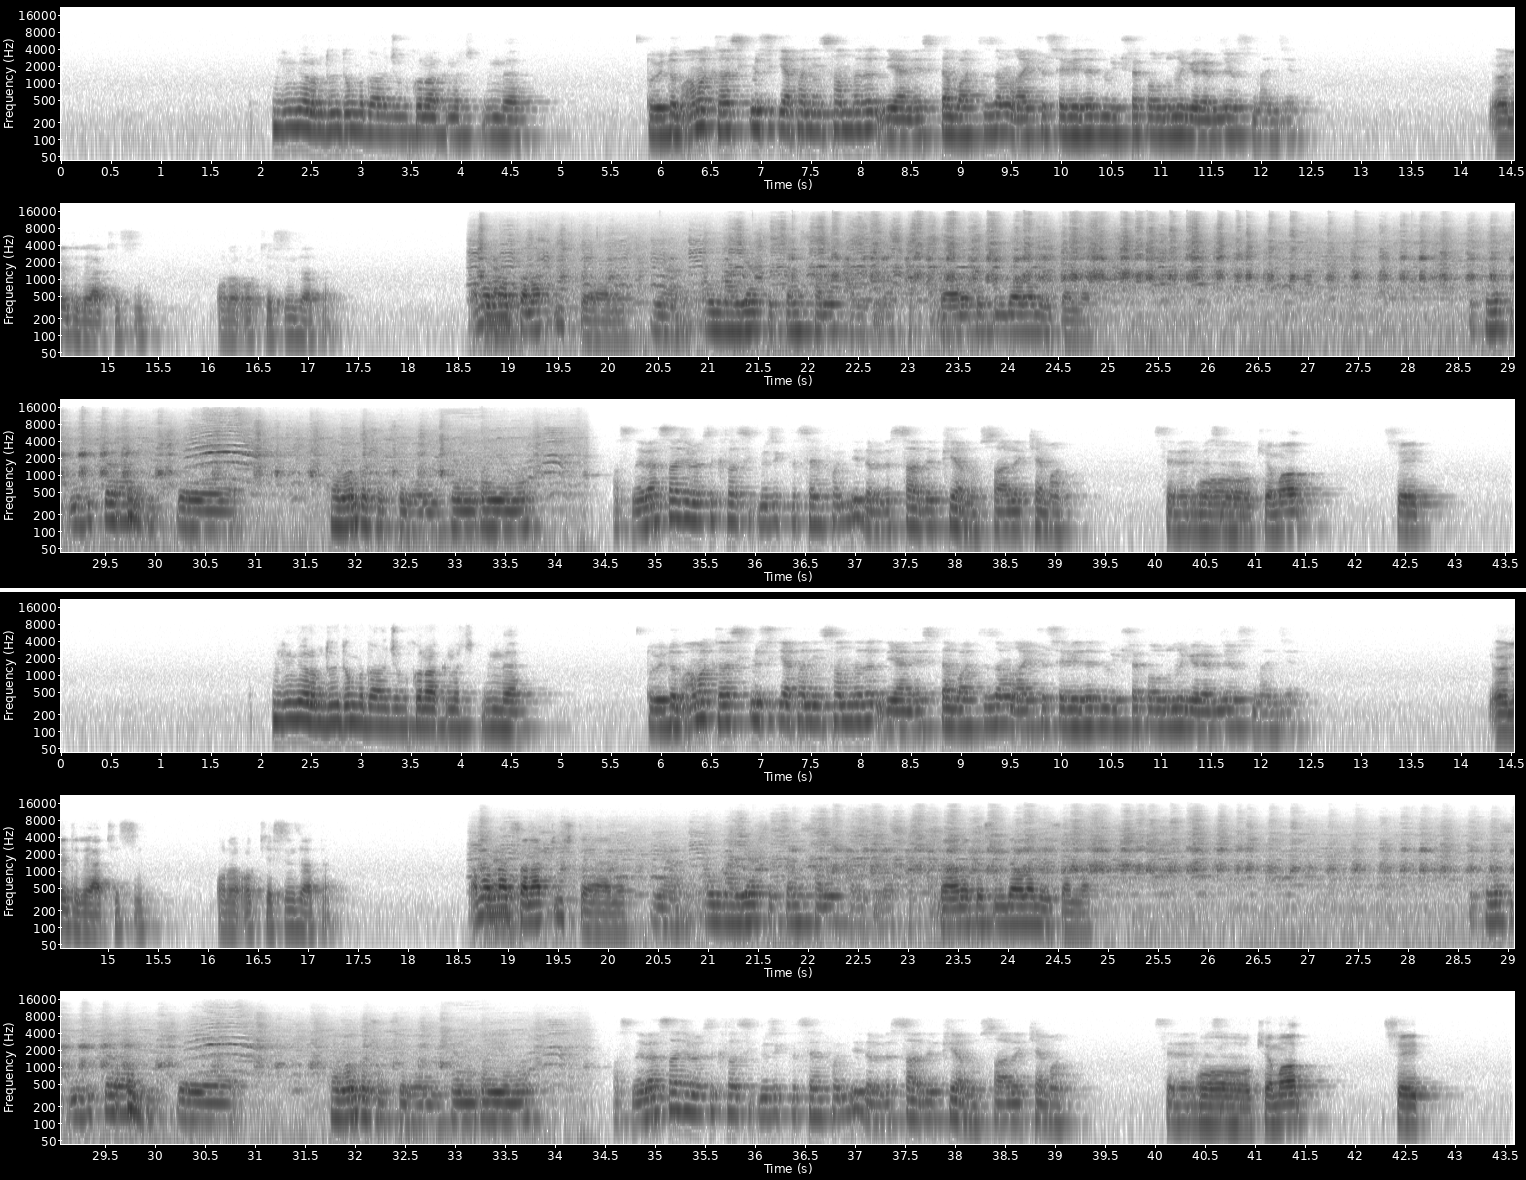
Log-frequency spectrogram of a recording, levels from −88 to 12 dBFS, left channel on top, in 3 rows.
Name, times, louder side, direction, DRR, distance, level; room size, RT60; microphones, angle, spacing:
voice 1, 2.1-4.6 14.3-15.0 15.3-15.4 16.1-17.1 18.6-20.2 23.3-24.8 29.7-29.9 40.4-41.5 42.4-42.6, right 3 dB, 45° right, 12 dB, 0.4 m, -21 dB
voice 2, 5.9-12.4 18.8-19.1 20.4-23.4 28.6-30.9 31.7-33.8 34.6-39.1 40.1-40.9, equal, 15° left, 3 dB, 0.5 m, -23 dB
sound 1, 18.6-34.3, left 5 dB, 90° left, 0.7 m, -30 dB
5.7 x 4.0 x 5.1 m, 0.62 s
head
